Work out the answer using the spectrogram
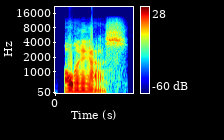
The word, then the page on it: alas: American English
